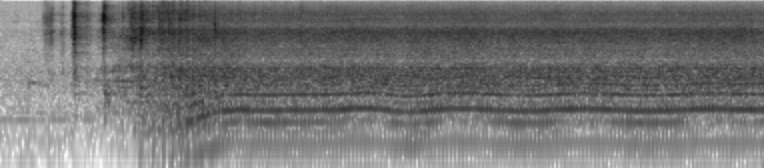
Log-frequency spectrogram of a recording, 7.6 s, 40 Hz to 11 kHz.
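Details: Craftsman mower with a Honda engine (owner thinks GCV160), with a new carburetor fitted to cure surging, now also with a new blade replacing an out-of-balance one that made it bounce: a few pulls, then a smooth, even drone with no shaking. Normal running.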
